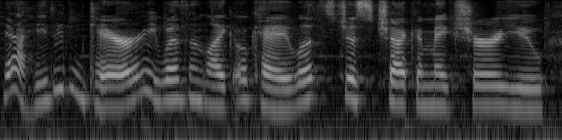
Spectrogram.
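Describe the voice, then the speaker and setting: A woman co-preaching, excited and chiming in to agree with the preacher. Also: mid-range voice, measured pace, soft background music. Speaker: co-pastor. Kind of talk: affirming preaching co-host.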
